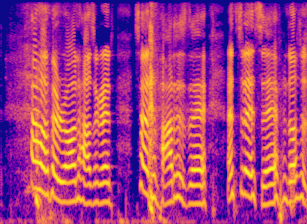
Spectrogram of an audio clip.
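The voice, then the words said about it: Put-on Irish accent. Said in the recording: “This is my Irish accent.”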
